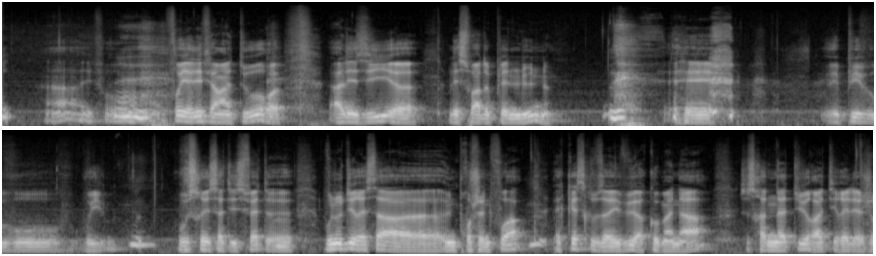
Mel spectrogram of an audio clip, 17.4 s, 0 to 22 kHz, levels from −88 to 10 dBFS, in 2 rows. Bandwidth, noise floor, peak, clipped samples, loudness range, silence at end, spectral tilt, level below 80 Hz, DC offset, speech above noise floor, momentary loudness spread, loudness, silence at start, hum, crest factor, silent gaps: 17 kHz; -43 dBFS; 0 dBFS; under 0.1%; 5 LU; 0 s; -5.5 dB/octave; -40 dBFS; under 0.1%; 27 dB; 12 LU; -17 LUFS; 0 s; none; 16 dB; none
